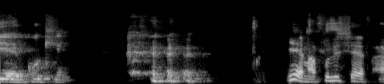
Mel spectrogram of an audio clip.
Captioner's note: laughs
